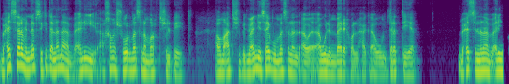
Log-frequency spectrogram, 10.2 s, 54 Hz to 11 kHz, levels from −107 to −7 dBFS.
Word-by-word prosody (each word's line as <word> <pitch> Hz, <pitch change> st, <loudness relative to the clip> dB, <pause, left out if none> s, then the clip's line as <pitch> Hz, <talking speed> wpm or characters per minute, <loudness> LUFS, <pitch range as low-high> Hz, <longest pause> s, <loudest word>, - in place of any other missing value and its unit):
باحس 160 Hz, +9 st, +1 dB
أنا 180 Hz, -1 st, +9 dB
من 135 Hz, -6 st, +3 dB
نفسي 155 Hz, -3 st, +1 dB
كده 145 Hz, +3 st, 0 dB
اللي 135 Hz, +2 st, +2 dB
أنا 150 Hz, -5 st, +1 dB
بقى 110 Hz, +4 st, -3 dB
لي 130 Hz, -3 st, 0 dB, 0.2 s
5 140 Hz, +3 st, -2 dB
شهور 130 Hz, 0 st, +2 dB
مثلًا 130 Hz, -2 st, 0 dB
ما 115 Hz, 0 st, 0 dB
رُحتش 115 Hz, +1 st, -6 dB
البيت، 100 Hz, -3 st, -6 dB, 0.5 s
أو 110 Hz, -, +2 dB
ما 115 Hz, +1 st, +1 dB
قعدتش 120 Hz, +2 st, 0 dB
في -, -, -7 dB
البيت، 115 Hz, -1 st, -5 dB
مع 115 Hz, 0 st, +4 dB
إني 145 Hz, +1 st, +3 dB
سايبه 135 Hz, -2 st, +3 dB
مثلًا 115 Hz, -3 st, -1 dB
أو 105 Hz, -, +1 dB
أول 115 Hz, -1 st, 0 dB
إمبارح 105 Hz, 0 st, +1 dB
والّا -, -, -7 dB
حاجة -, -, -6 dB
أو 100 Hz, -1 st, -4 dB
من 100 Hz, -, -7 dB
3 110 Hz, -1 st, -3 dB
أيام. 100 Hz, +3 st, -4 dB, 0.8 s
باحس 135 Hz, -1 st, 0 dB
اللي 120 Hz, 0 st, +3 dB
أنا 130 Hz, 0 st, +4 dB
بقى 115 Hz, 0 st, 0 dB
لي 125 Hz, 0 st, +4 dB
120 Hz, 225 wpm, -24 LUFS, 110-135 Hz, 0.8 s, أنا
